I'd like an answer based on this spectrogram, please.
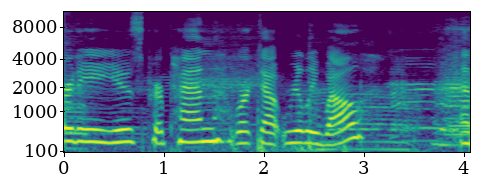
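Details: Mixed groups of Suffolk lambs in a barn after a gate was left open; shaky, wavering bleats come in quick succession, a few sliding upward, then a steadier tail at the end.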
